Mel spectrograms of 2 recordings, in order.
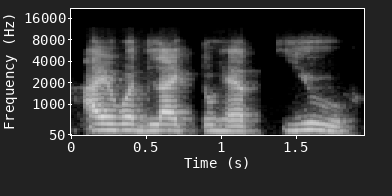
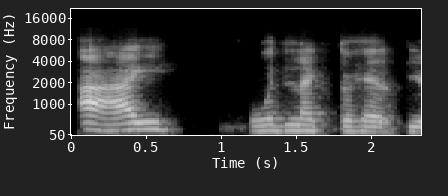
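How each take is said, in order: First: The word 'you' carries the strong stress. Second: The word 'I' carries the strong stress. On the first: "basahin mo nga siya na ang stress ay nandito sa you" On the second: "pag sinabi mong stress, yung parang lalagyan mo ng diin"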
